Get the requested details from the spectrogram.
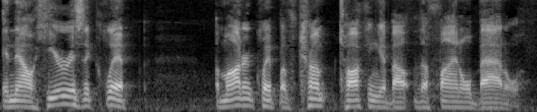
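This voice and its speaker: A man's voice: medium pitch, moderate pace, fairly bright tone, slight background noise. A man giving casual commentary on clips, talking loosely to his viewers. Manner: loose, chatty, addressing viewers. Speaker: video commentator.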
